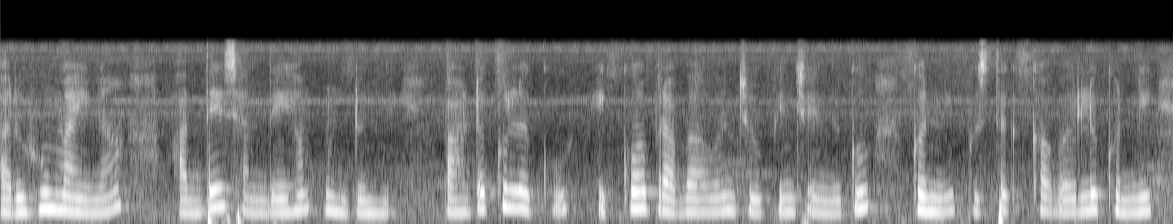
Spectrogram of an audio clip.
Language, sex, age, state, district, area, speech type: Telugu, female, 18-30, Telangana, Jangaon, rural, spontaneous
